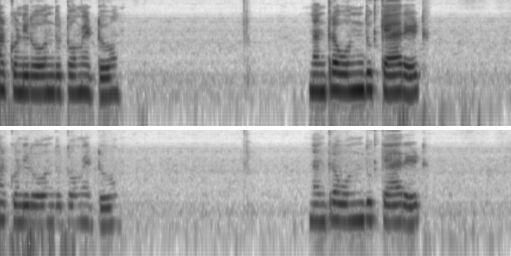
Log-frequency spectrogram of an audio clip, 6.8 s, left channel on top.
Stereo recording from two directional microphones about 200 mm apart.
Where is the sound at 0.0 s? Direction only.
50° left (ahead or behind).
